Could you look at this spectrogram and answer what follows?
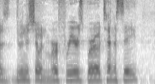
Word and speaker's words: Murfreesboro: early 20s, I was doing a show in Murfreesboro, Tennessee. Murfreesboro. I'm pronouncing it correctly. -Okay, okay. -I'm not mispronouncing it. -You're not -- no. -That's how it's pronounced. -That's a place. -Murfreesboro.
